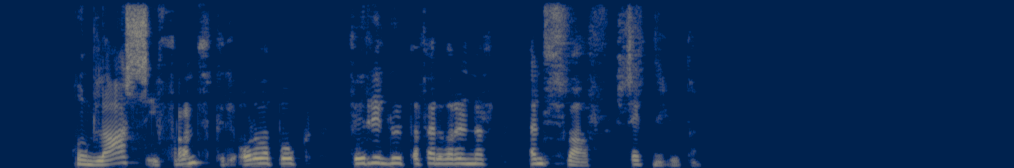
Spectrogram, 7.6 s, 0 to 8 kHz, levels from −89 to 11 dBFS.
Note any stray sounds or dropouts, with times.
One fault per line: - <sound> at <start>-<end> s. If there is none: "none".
none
